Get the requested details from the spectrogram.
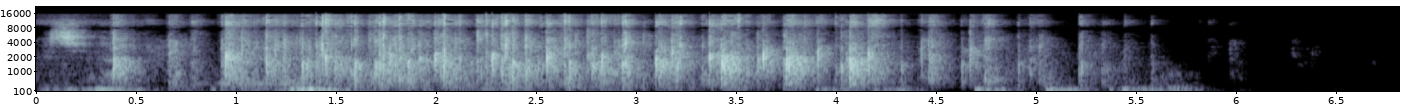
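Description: People applaud with steady clapping.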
